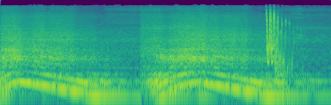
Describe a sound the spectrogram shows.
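A car engine revs up and down with a deep exhaust rumble.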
